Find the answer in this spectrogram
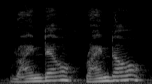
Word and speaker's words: Rijndael: And then AES with the advanced encryption standard, which I always get the name pronounced incorrectly. It's Rijndael, RIJN, whatever, you'll see it.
